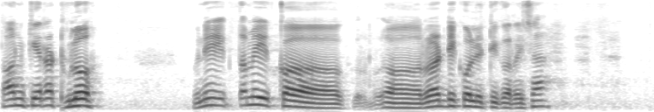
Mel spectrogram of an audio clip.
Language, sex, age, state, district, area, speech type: Nepali, male, 30-45, West Bengal, Darjeeling, rural, spontaneous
